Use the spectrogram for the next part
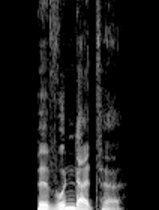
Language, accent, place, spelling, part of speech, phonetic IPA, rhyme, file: German, Germany, Berlin, bewunderte, adjective / verb, [bəˈvʊndɐtə], -ʊndɐtə, De-bewunderte.ogg
- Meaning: inflection of bewundert: 1. strong/mixed nominative/accusative feminine singular 2. strong nominative/accusative plural 3. weak nominative all-gender singular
